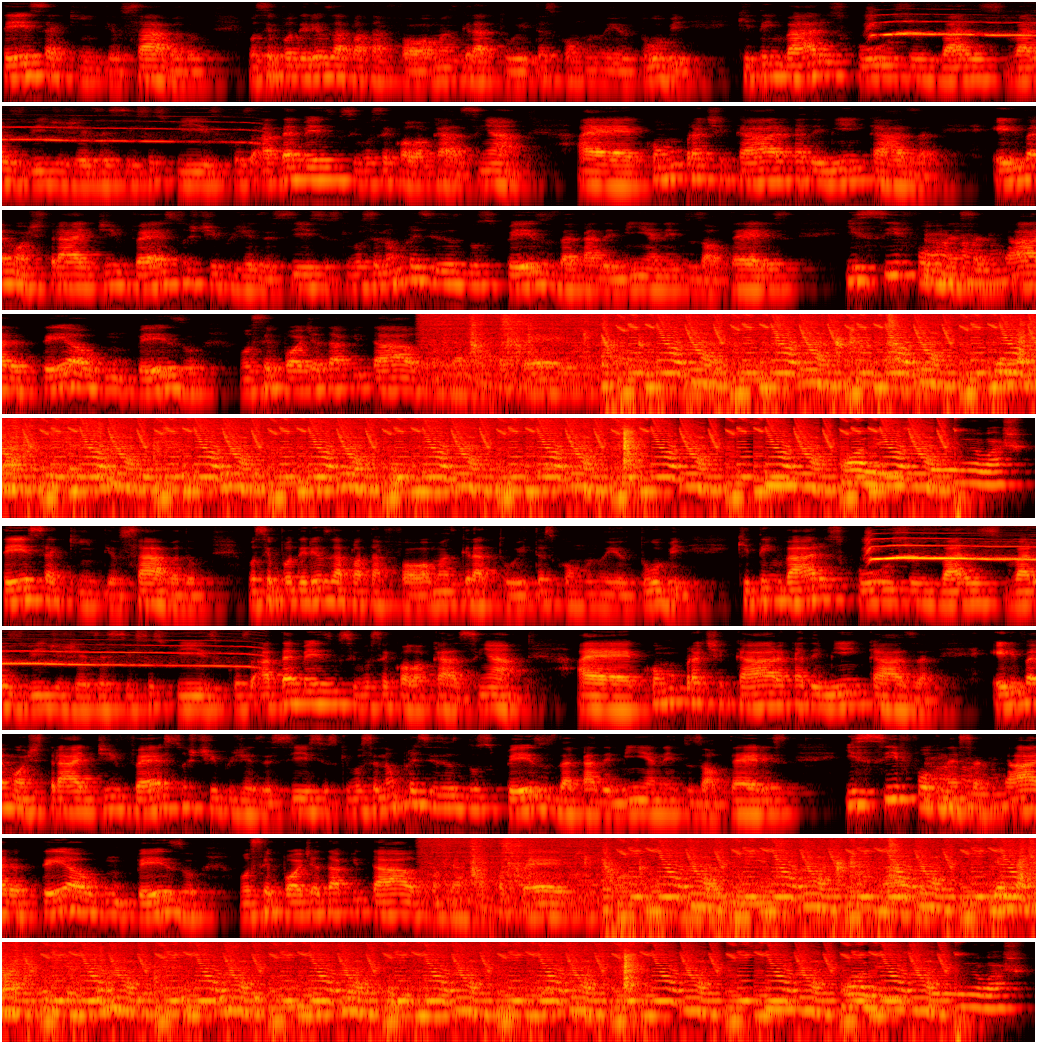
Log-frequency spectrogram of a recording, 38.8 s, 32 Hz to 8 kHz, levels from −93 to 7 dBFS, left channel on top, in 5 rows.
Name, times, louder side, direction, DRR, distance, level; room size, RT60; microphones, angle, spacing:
voice 1, 0.0-5.1 5.5-14.7 15.2-21.3 21.8-35.5, right 2 dB, 55° right, 5 dB, 0.6 m, -41 dB
sound 1, 6.5-9.7, right 10 dB, 90° right, 0.3 m, -33 dB
voice 2, 22.4-23.1 36.6-38.7, left 3 dB, 25° left, 5 dB, 0.5 m, -38 dB
sound 2, 26.4-35.8, left 2 dB, 75° left, 1.5 m, -38 dB
sound 3, 27.8-38.2, left 1 dB, 60° left, 0.7 m, -33 dB
3.6 x 2.0 x 2.5 m, 0.41 s
head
